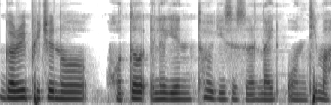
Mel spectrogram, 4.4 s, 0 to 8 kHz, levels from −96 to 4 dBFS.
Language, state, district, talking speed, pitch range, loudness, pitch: Chakhesang, Nagaland, Dimapur, 120 wpm, 175-210 Hz, -18 LUFS, 185 Hz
